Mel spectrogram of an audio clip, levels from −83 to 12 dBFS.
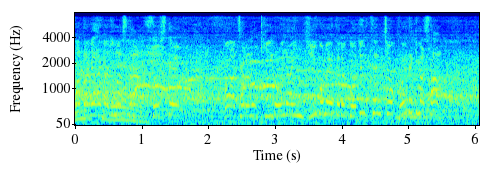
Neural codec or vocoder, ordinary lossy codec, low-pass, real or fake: autoencoder, 48 kHz, 128 numbers a frame, DAC-VAE, trained on Japanese speech; none; 7.2 kHz; fake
